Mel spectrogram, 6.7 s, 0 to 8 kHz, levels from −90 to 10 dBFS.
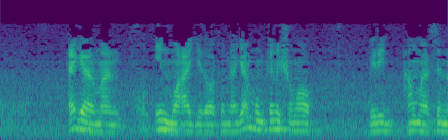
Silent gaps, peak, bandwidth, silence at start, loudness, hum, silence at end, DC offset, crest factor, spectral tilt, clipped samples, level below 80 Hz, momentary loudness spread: none; -2 dBFS; 5 kHz; 0 s; -19 LUFS; none; 0 s; under 0.1%; 18 dB; -12 dB/octave; under 0.1%; -46 dBFS; 21 LU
